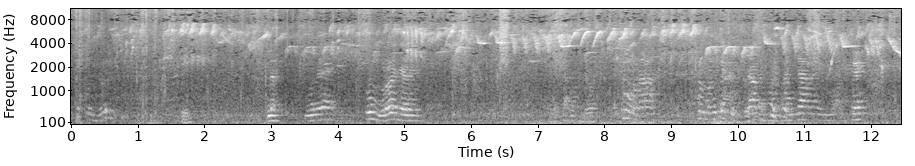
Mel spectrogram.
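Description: Many small birds chirp and twitter close by.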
